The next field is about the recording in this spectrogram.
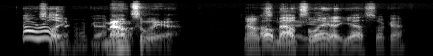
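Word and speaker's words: Xelaya: The home planet, Zalea, is actually pronounced just like the name of the place where Spock undergoes Fort Faltorpan, the refusion at the end of Star Trek 3.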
